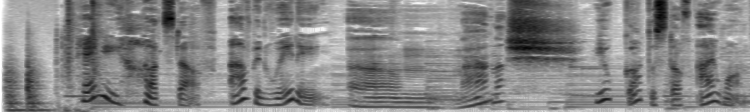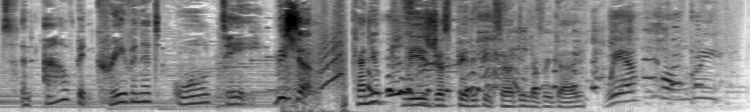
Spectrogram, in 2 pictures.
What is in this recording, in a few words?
Radio Ad; Pizza Hut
